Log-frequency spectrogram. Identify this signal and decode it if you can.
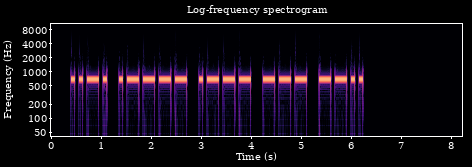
Morse code, heard as a keyed tone, about 15 wpm, 700 Hz. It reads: F1JOZ
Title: DXCC-100 Call Signs - 5 Characters - Repeated 3x - 15wpm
